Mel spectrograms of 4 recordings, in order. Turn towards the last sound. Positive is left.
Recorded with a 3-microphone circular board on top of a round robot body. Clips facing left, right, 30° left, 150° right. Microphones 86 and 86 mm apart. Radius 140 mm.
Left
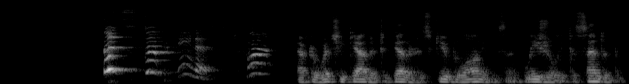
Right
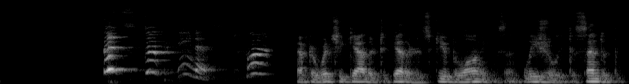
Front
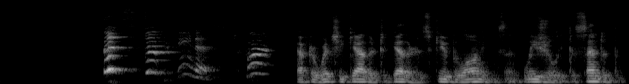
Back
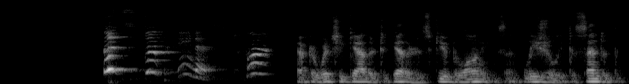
turn(degrees=-60)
